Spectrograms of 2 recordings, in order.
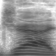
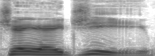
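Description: First: It is pronounced as a single word. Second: It is spelled out letter by letter. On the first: "why do we say JAG" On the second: "the only one that we don't initialize"

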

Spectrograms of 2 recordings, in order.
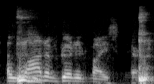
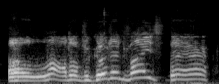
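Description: First: It is said in a plain everyday speaking voice. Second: It is said in a put-on broadcast announcer voice.

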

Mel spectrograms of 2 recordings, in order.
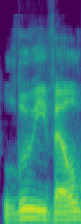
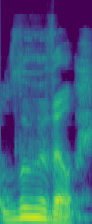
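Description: First: The name is said fully and clearly. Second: The name is said mumbled and slurred together. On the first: This is how outsiders usually say it. The speaker calls it wrong. "would be typically what would roll off your tongue" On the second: This is how the locals say it. The speaker calls it right. "much more Sylvester Stallone"

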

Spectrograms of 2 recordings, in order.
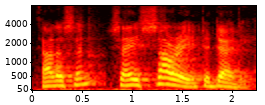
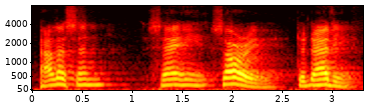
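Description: First: It is said in a plain voice. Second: It is said with tremendous emphasis.

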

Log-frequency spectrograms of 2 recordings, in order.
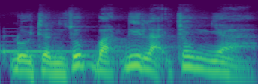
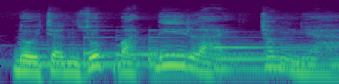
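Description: First: The sentence is read at a fast pace. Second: The sentence is read at a slow pace. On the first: "Đó là cái bài đọc nhanh" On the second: "chúng ta sẽ đến cái bài đọc chậm này"

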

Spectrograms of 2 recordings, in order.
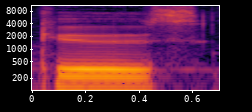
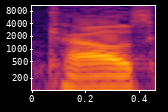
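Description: First: The vowel sounds like the one in 'too'. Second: The vowel sounds like the one in 'now'.

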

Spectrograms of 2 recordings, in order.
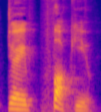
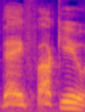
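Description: First: It is said in a hostile, serious tone. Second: It is said in a playful, joking tone.

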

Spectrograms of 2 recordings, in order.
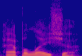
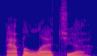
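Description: First: It is said the way northerners pronounce it. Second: It is said the way locals pronounce it. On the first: The speaker calls it wrong. "not Appalachia. For all of you in the north and the west" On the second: The speaker calls it right. "We live in Appalachia"

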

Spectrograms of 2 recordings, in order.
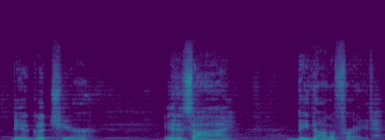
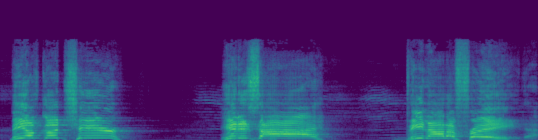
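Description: First: It is said quietly. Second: It is said loudly, hollered.

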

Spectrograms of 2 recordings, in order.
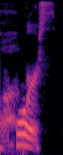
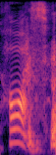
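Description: First: The r sound is clearly pronounced. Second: The r sound is dropped, Boston style. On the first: "My daughter's like" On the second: "the Bostonian accent that comes out of my husband"

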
